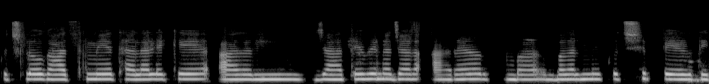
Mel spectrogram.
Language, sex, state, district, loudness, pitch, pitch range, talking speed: Hindi, female, Bihar, Jamui, -22 LUFS, 235 Hz, 230-240 Hz, 175 wpm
